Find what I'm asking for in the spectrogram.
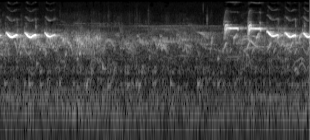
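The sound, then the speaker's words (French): Blue tit song made of thin, very high-pitched notes in two quick bursts. A short run of three notes comes first, then after a pause a longer series of about six notes. “C'est qui ? La mésange bleue, pardi. Elle est facile à reconnaître. On dirait un petit éclat de rire très aigu.”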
